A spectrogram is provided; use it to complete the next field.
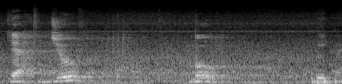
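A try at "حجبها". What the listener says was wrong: Hajbiha. Tidak pakai ya. Dan di sini pakai ya. Di situ pakai bah. Di hajbiha di sini.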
